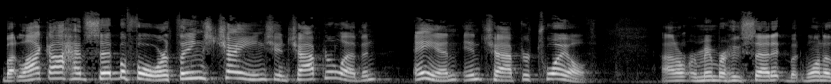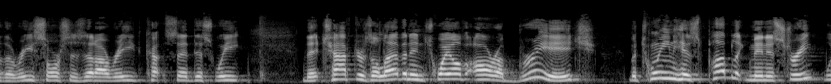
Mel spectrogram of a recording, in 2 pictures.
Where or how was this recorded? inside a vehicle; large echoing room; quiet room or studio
large echoing room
